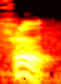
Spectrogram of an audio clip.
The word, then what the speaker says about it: fruit: Ini sering mungkin kita dengar orang bacanya fruit, I-nya dibaca. Padahal kata ini harusnya hanya dibaca fruit. fruit, fruit, I-nya nggak dibaca, hanya fruit, fruit, bukan fruit.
